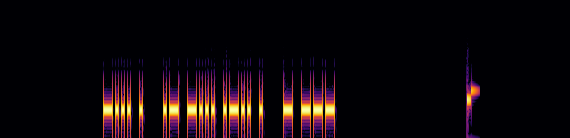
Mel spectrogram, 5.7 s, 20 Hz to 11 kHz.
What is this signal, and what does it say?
Morse code, heard as a keyed tone, about 40 wpm, 700 Hz. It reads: BE ABLE TO
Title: Sets of 3 Words 40wpm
